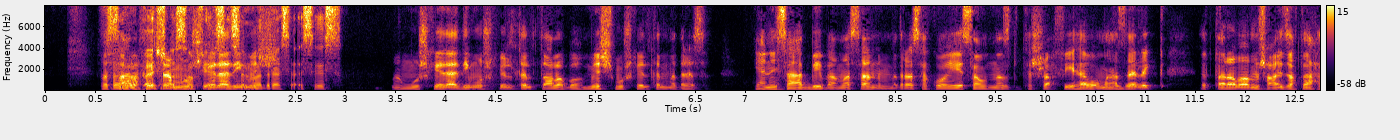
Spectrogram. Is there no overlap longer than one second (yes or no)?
no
